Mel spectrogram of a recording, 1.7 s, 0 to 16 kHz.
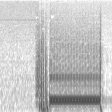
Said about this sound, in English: Telephoning New York on the 8th of December 1988 on behalf of William English, ringing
